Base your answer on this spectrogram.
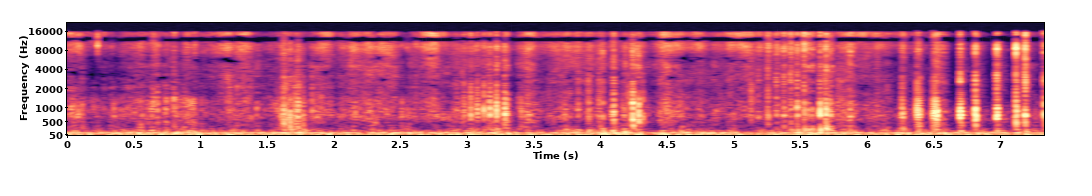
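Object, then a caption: Small faux-leather zippered pouch. Long acrylic nails grip, squeeze and rub a small, soft, hollow pink faux-leather zippered pouch. The result is slow squeaky gripping and scratching sounds over a steady low hum. Toward the end, the scratches turn into quicker, sharper bursts.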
